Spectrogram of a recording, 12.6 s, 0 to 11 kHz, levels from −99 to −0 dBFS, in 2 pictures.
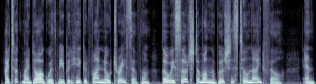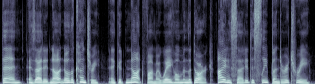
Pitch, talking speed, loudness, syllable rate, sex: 215 Hz, 235 wpm, -16 LUFS, 5.1 syllables/s, female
